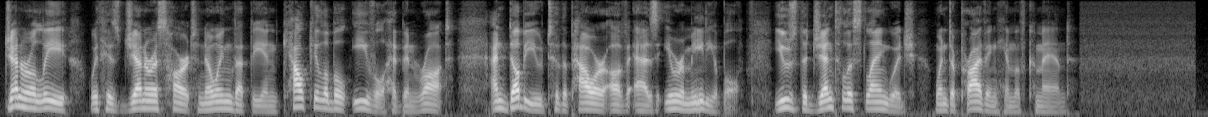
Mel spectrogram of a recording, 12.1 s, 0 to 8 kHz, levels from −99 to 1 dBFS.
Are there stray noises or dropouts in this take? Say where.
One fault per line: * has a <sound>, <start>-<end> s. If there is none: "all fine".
all fine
